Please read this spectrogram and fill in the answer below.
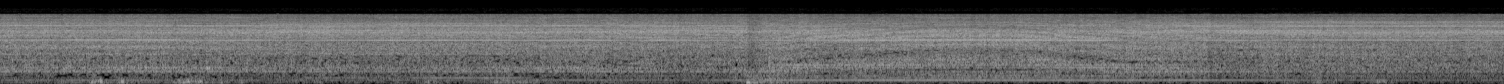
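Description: Cordless drill running steadily at speed, turning a Mannesmann 446 drill-driven water pump as it pumps water through its hoses. There is a brief drop in the sound about halfway through.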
